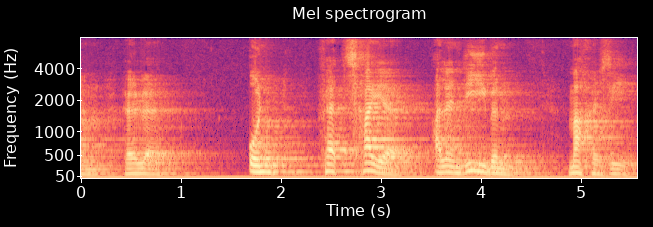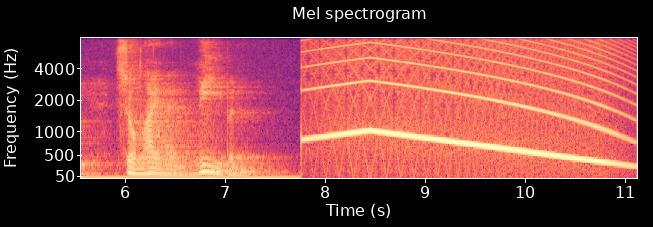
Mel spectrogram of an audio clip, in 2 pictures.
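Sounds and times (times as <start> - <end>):
speech: 0.4 - 1.1, 1.7 - 7.4
alarm siren sound effect: 7.8 - 11.1.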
